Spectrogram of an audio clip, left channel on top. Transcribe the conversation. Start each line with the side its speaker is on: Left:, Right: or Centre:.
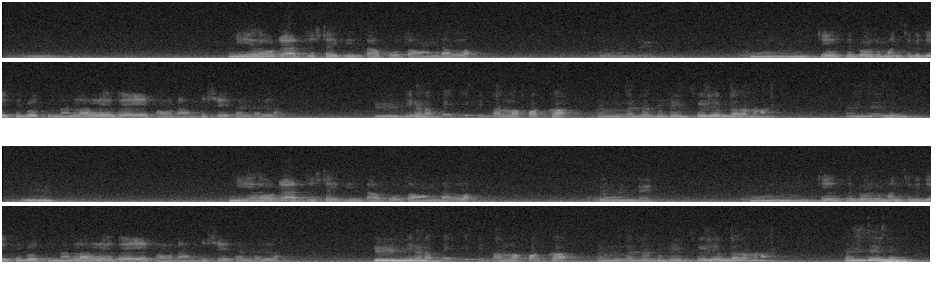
Right: ఊ
Left: ఏదో ఒకటి అడ్జస్ట్ అయి తింతా పోతా ఉండల్లా
Right: అవునవునులే
Left: ఊ చేసిన రోజు మంచిగా చేసిన రోజు తినల్ల లేదే ఏట్టో గట్ట అడ్జస్ట్ ఐతాండల్లా
Right: హ్మ్
Left: కిరణపైకి తినల్ల పక్క హు లేకుంటే ఎం చేయలేం కద మనం
Right: అంతేలే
